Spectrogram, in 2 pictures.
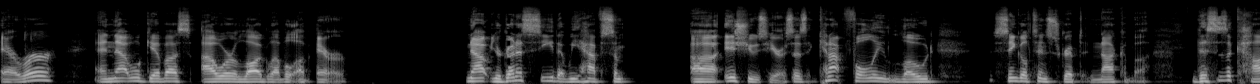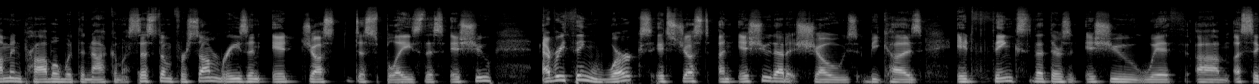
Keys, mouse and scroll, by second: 0.0-2.6 typing.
